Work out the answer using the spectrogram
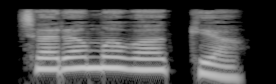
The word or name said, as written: ಚರಮವಾಕ್ಯ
